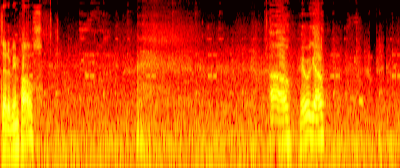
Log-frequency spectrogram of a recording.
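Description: A control panel gives short, soft electronic beeps.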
